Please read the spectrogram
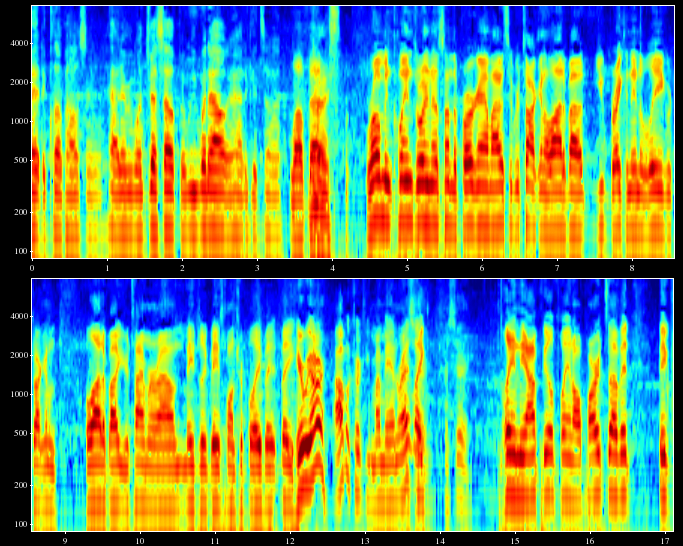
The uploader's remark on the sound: live from Isotopes Park.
